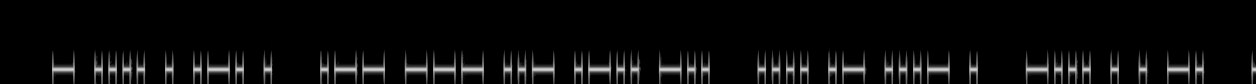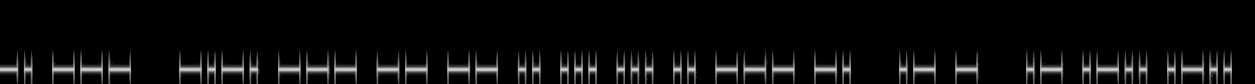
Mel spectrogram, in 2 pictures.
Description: Morse code, heard as a keyed tone, about 17 wpm, 700 Hz. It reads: THERE WOULD HAVE BEEN NO COMMISSION AT ALL
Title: Sentences from Top 1400 Words 17wpm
